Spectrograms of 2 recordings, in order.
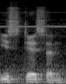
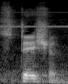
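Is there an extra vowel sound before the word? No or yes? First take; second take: yes; no. First: An extra vowel comes before the s sound. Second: The word starts directly with the s sound.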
